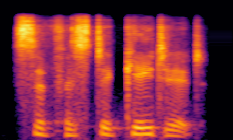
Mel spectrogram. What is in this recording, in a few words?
"sophisticated", Indian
